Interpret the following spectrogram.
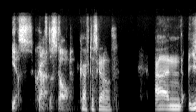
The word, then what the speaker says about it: Kraftaskald: It's Kraftaskald. Am I pronouncing that right? Yes, Kraftaskald.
